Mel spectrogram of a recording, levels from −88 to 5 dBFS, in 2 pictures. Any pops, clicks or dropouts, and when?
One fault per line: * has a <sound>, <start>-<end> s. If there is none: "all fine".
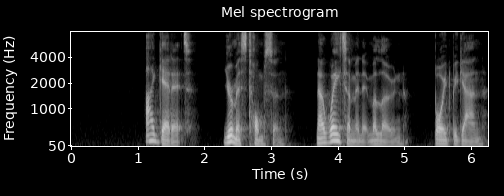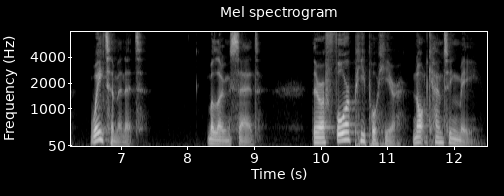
all fine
